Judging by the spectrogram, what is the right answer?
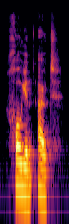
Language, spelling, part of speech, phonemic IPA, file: Dutch, gooien uit, verb, /ˈɣojə(n) ˈœyt/, Nl-gooien uit.ogg
- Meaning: inflection of uitgooien: 1. plural present indicative 2. plural present subjunctive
